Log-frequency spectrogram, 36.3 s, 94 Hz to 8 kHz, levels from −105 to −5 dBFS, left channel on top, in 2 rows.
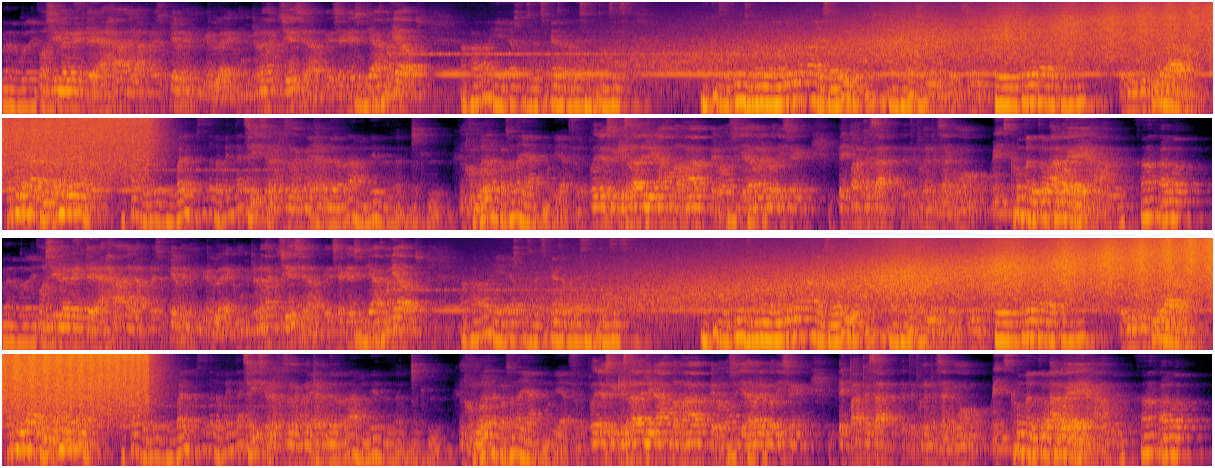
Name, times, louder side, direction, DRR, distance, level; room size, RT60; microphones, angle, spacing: voice 1, 0.0-1.0 5.3-5.8 6.9-9.8 10.5-13.9 14.9-16.3 17.2-19.5 19.9-22.2 22.6-26.9 27.2-27.8 29.0-29.7 33.3-35.8, equal, 15° left, -4 dB, 0.9 m, -36 dB
voice 2, 0.5-6.8 13.6-14.9 16.7-17.8 18.2-19.5 21.8-23.1 25.0-25.5 26.7-33.2 33.9-34.7, equal, 65° right, -5 dB, 2.0 m, -36 dB
sound 1, 5.8-22.4, left 4 dB, 25° right, 2.0 m, -45 dB
sound 2, 8.3-20.4, right 9 dB, 45° right, 0.3 m, -25 dB
6.9 x 6.8 x 2.9 m, 1.2 s
head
